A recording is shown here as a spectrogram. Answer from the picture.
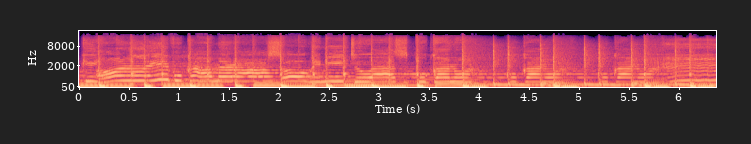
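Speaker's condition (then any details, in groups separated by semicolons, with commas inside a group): No condition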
